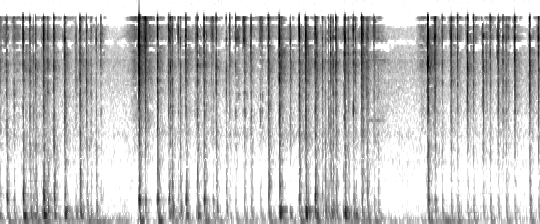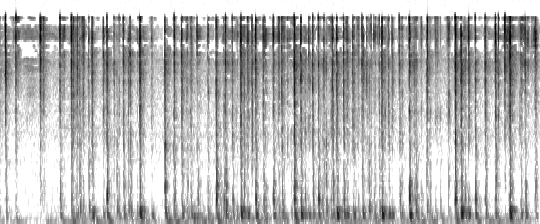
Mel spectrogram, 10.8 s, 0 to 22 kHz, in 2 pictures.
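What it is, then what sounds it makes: Laptop keyboard typing. Rapid typing with fingertips and short nails on a MacBook Pro 13 laptop keyboard, with black plastic keycaps set in an aluminium body and the Touch Bar visible. Dense, quick clicks with soft low thuds and bright, short ticks fill the clip. There are brief pauses near the first and fourth seconds, and no speech.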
